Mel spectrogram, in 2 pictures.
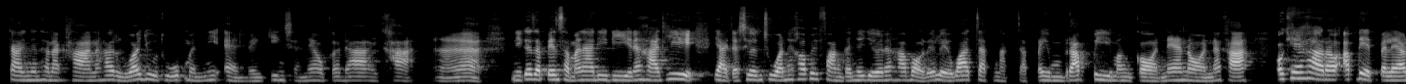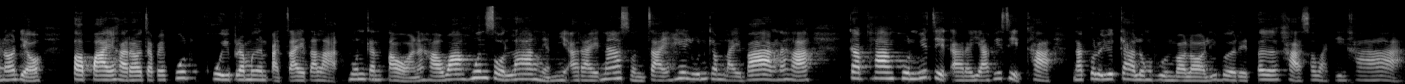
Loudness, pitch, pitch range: -22 LUFS, 200 Hz, 185-230 Hz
